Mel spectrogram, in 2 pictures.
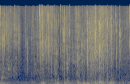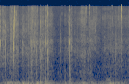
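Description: A large clear plastic bubble wrap sheet is held up beside the mic while fingertips and nails press and crinkle its bubbles. A dense run of bright, crackling crinkles and small snapping bursts sits over a low, rumbling handling thump. The crinkling swells and eases continuously for about five seconds.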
